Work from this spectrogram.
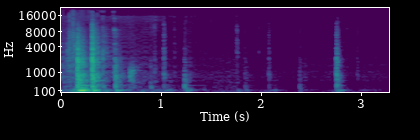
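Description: Quiet typing on a computer keyboard, a quick cluster of keystrokes at the start that thins out into a few sparse, soft taps at close range in an otherwise silent room.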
